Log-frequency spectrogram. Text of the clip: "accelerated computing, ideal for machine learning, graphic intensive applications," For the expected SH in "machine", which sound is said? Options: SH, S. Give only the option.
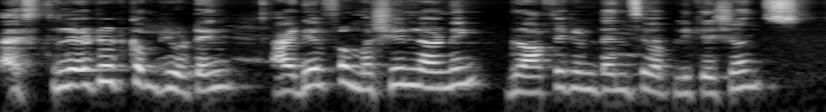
SH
